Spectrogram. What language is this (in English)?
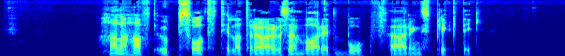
Swedish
